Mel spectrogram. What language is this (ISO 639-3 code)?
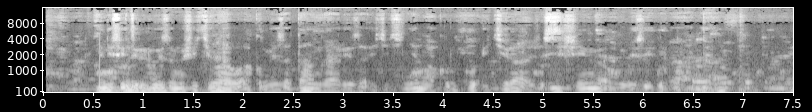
kin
